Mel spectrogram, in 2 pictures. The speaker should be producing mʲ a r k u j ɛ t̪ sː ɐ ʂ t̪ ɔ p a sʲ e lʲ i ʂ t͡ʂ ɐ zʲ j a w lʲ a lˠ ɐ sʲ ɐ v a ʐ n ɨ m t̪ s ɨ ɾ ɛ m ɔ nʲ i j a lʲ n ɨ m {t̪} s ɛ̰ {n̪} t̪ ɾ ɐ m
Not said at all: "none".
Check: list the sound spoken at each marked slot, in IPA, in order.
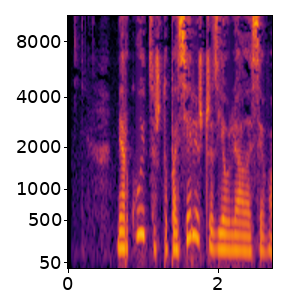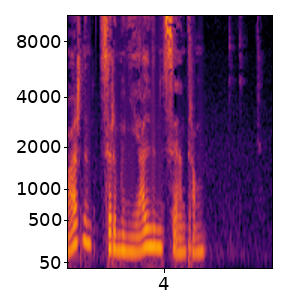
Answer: t̪, n̪

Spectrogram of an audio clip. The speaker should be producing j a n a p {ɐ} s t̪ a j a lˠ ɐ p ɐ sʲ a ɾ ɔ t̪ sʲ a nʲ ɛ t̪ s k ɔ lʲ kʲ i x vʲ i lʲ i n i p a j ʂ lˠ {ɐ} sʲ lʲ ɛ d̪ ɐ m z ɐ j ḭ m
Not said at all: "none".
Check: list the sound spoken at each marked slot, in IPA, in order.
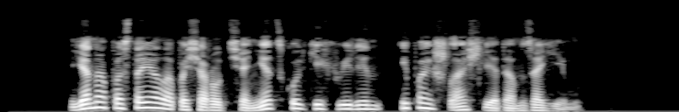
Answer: ɐ, a

